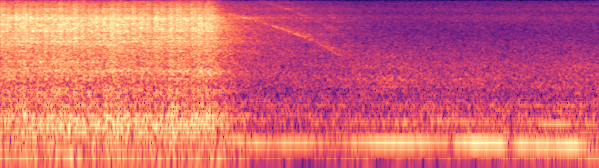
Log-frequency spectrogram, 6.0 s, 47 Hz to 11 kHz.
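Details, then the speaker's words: Truck with no-spark problem despite working cam and crank sensor signals, battery charged 30 minutes, tried on 16 volt: starter spins the engine in a fast, even churn about two seconds then quits without firing; crank no start, cause unconfirmed. "so we thought that we had it fixed with the uh the cam sink voltage ignorance obviously we lied to ourselves we got lucky"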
